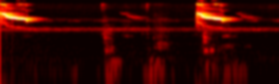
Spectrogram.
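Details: Breeding female white-eye calling the male, giving two high, sharp downslurred whistles about two seconds apart in otherwise quiet surroundings.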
